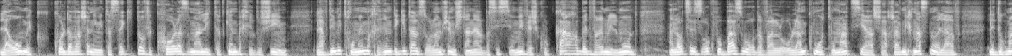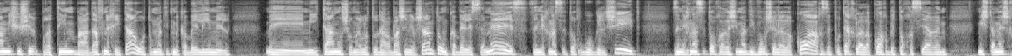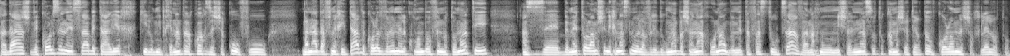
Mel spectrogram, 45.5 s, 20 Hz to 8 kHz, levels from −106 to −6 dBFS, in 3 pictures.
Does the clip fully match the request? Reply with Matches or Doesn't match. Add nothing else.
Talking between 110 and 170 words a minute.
Matches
